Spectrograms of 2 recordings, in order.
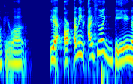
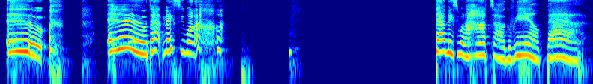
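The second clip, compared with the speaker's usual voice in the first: movie-star impression, much higher; 7 semitones higher than usual. Trying out a voice that you will keep working on, do a Jennifer Coolidge impression. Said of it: "you're going to think I'm Jennifer Coolidge".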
